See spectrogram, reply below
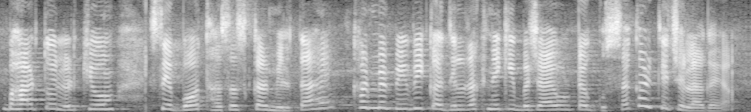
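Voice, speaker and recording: Woman reading a sly, syrupy middle-aged aunt in an audio story, bright forceful voice. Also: high voice, lively intonation, a little fast, a little hiss or hum. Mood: sugary. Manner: sugary, fussing. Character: scheming middle-aged aunt, falsely sweet.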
